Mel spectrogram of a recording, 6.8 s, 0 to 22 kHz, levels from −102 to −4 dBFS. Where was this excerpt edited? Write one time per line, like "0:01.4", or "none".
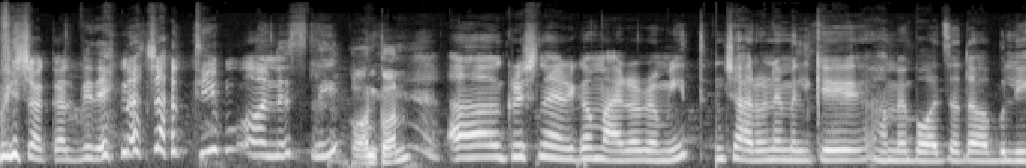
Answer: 0:04.8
